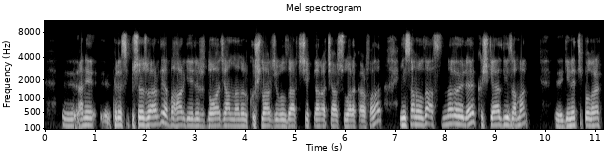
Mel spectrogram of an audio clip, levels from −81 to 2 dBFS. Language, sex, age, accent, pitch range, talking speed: Turkish, male, 50-69, native, 150-180 Hz, 140 wpm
